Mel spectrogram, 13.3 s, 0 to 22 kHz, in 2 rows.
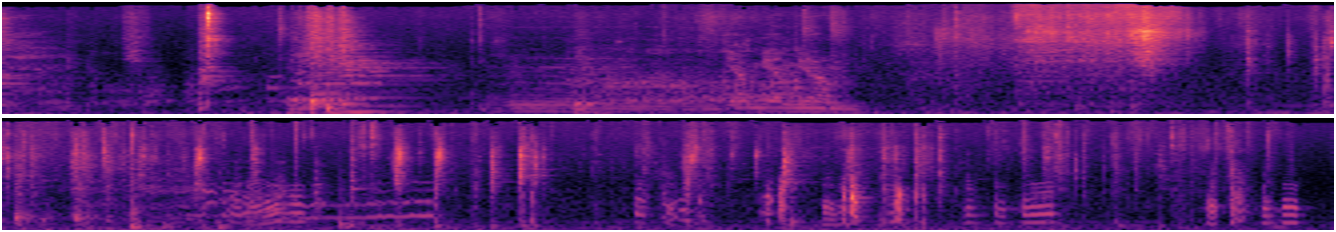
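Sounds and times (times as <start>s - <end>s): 
flock of backyard hens clucking and squawking at feeding time: 0.0s - 5.2s, 6.0s - 13.3s
rustling noise: 2.9s - 13.3s.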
